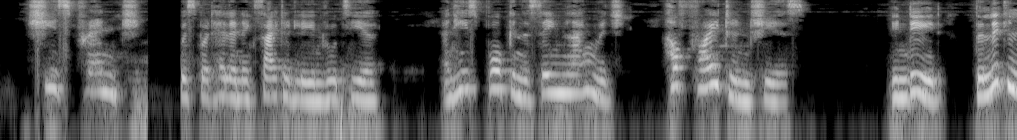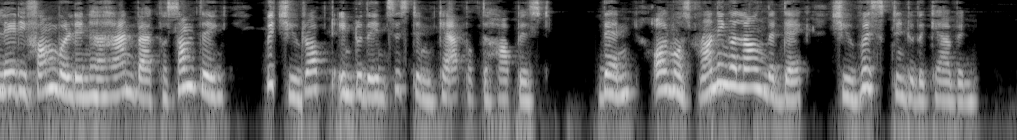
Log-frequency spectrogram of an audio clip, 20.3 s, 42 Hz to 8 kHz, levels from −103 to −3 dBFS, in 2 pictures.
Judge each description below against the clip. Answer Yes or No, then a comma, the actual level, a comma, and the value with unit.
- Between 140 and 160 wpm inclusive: Yes, average, 150 wpm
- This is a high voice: Yes, high, 215 Hz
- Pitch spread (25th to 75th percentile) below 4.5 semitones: No, average, 5.2 semitones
